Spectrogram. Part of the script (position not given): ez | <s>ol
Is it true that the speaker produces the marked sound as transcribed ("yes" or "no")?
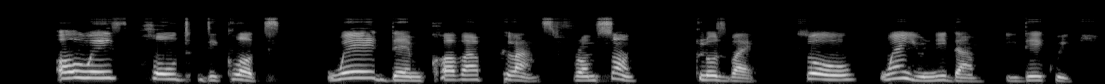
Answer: no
